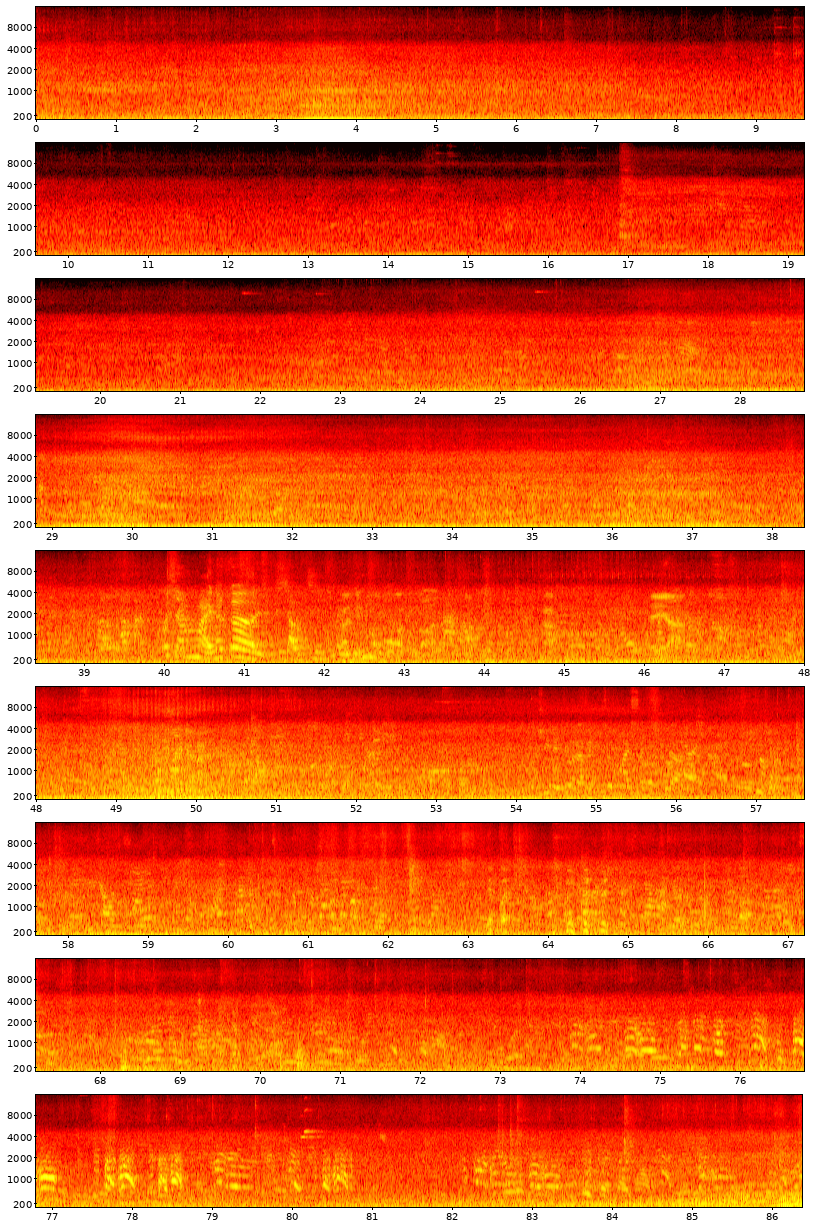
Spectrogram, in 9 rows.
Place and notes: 卓蘭鎮公有零售市場, Miaoli County - Walking in the market area
Walking in the market area, vendors peddling, Binaural recordings, Sony PCM D100+ Soundman OKM II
